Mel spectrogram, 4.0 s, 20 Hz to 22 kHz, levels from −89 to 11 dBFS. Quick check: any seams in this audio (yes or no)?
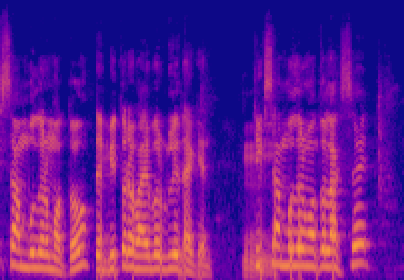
yes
